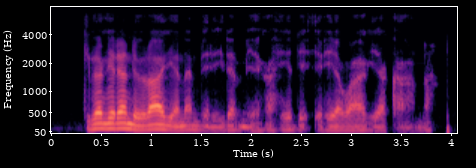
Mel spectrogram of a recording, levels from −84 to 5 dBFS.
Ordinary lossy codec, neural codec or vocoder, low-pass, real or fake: none; codec, 16 kHz, 2 kbps, FunCodec, trained on LibriTTS, 25 frames a second; 7.2 kHz; fake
